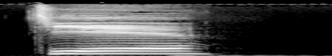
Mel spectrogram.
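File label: "jie", Chinese; Nihao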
